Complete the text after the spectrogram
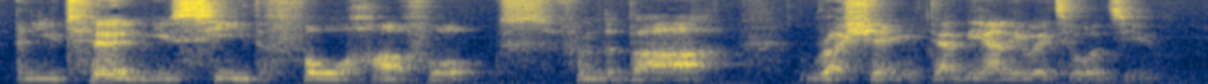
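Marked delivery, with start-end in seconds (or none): none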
